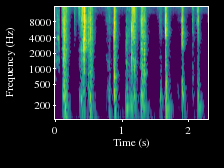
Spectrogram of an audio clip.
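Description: White slime pressed and poked with the fingertips, giving a quick irregular run of sharp clicks and pops, about four a second.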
